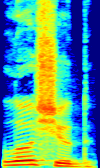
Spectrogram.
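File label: "лӧсьыд", Komi, female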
